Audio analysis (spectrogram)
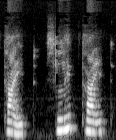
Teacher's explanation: Ponta da língua tocando os dentes superiores, né? A parte de trás dos dentes superiores.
